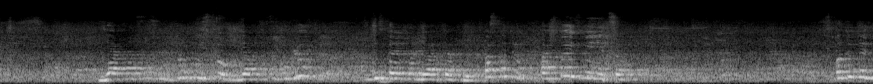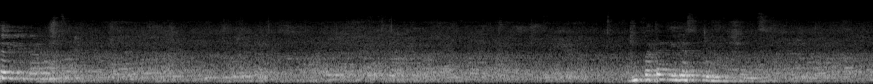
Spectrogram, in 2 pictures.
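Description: A woman speaks with animation into a microphone, heard through a loudspeaker in an echoing room.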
